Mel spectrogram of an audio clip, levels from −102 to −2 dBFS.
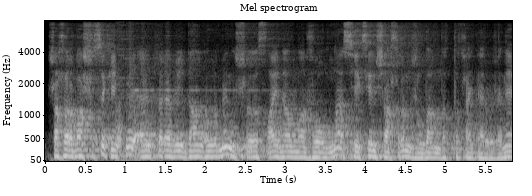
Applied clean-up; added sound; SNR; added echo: neural separator model SepFormer DNS4.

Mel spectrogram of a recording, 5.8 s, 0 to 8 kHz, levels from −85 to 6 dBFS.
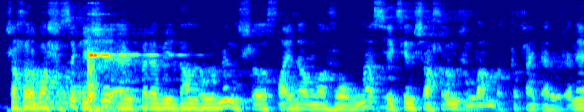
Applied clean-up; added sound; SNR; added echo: classical method WPE with log-MMSE.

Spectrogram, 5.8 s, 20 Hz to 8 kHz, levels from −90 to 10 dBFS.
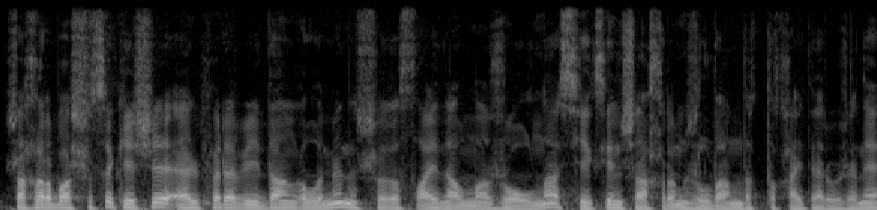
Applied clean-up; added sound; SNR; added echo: none; none; none; none.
